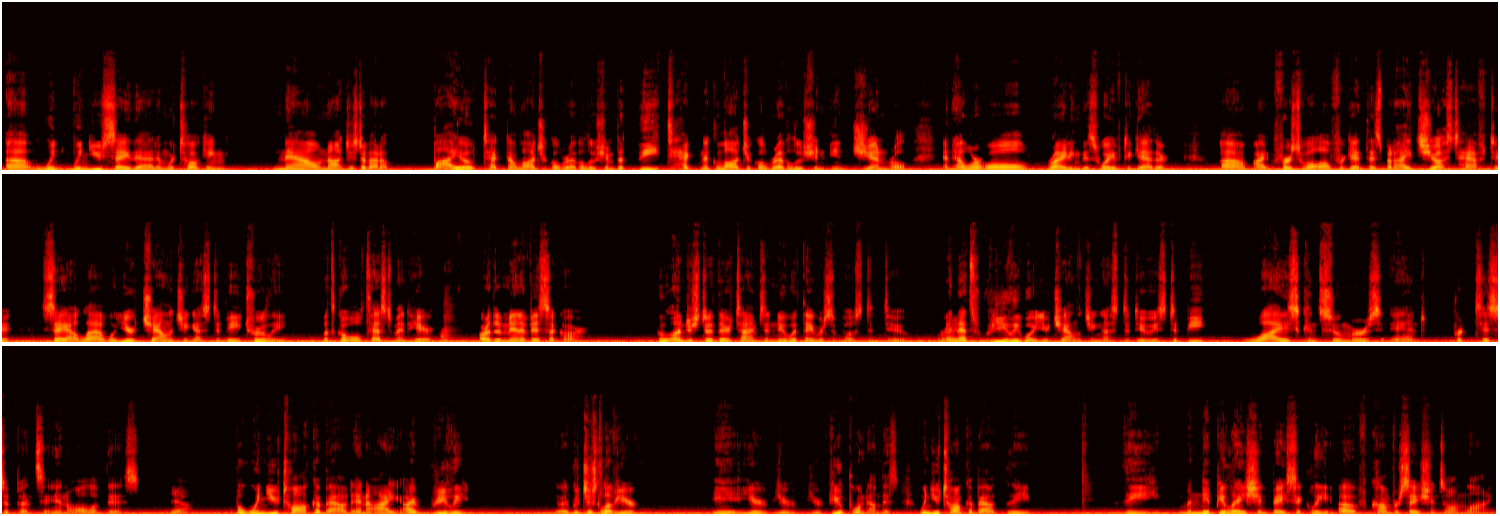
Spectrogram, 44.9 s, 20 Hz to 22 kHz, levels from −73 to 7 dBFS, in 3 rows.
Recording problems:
wind noise on the microphone; occasional gusts; 15 dB below the speech

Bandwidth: 15.5 kHz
